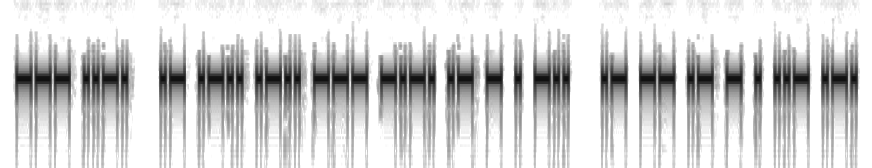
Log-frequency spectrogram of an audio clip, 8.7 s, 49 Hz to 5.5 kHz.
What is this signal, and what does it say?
Morse code, heard as a keyed tone, about 25 wpm, 600 Hz. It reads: OF ALLOCATED AMATEUR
